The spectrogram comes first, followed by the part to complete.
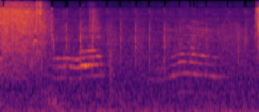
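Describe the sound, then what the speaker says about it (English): Pet cat meowing twice, short, clear mid-pitched cries over a steady low background hum. "my cat just fell out of the ceiling"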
